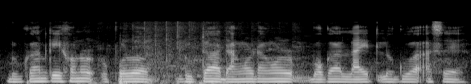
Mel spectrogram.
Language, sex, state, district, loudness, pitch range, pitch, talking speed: Assamese, male, Assam, Sonitpur, -18 LUFS, 120-130 Hz, 125 Hz, 115 wpm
